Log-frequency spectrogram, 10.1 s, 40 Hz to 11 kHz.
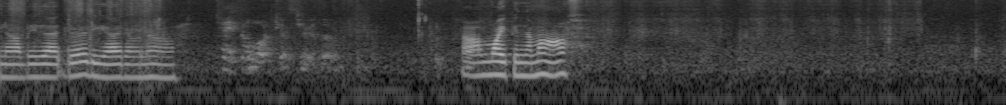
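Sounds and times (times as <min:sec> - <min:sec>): faint soft rustles: 0:00.0 - 0:10.0
low steady hum: 0:00.0 - 0:10.0.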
